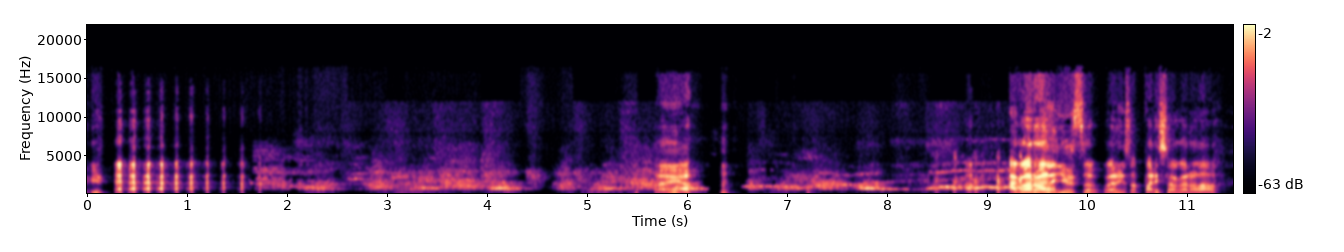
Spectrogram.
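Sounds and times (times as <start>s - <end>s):
speech: 0.0s - 0.9s, 5.7s - 6.5s, 9.1s - 11.4s
laughter: 0.0s - 9.7s
crowd chanting: 1.7s - 9.2s.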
